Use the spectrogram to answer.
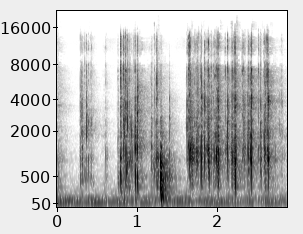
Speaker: the death rattle if you hear this sound most likely your box has been dropped thrown kicked whatever that means the batteries have been knocked out so after removing the three screws open it up and you will find your batteries are loose and rattling around in there that's why it's dead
